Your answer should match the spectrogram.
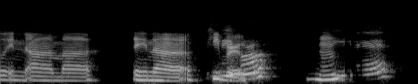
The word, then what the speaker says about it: תהיה: תהיה עצמך.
